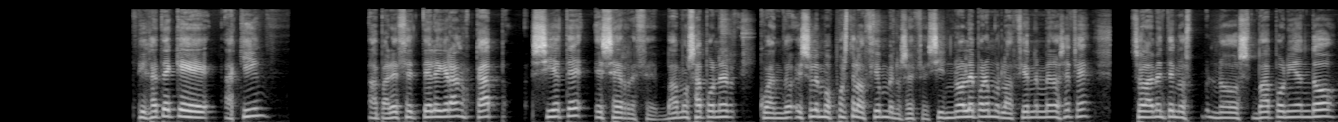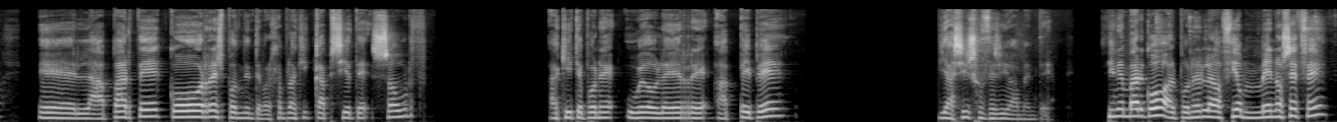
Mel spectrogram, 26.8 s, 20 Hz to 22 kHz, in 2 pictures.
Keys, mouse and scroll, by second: 4.0-24.4 drag, 24.6 click.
